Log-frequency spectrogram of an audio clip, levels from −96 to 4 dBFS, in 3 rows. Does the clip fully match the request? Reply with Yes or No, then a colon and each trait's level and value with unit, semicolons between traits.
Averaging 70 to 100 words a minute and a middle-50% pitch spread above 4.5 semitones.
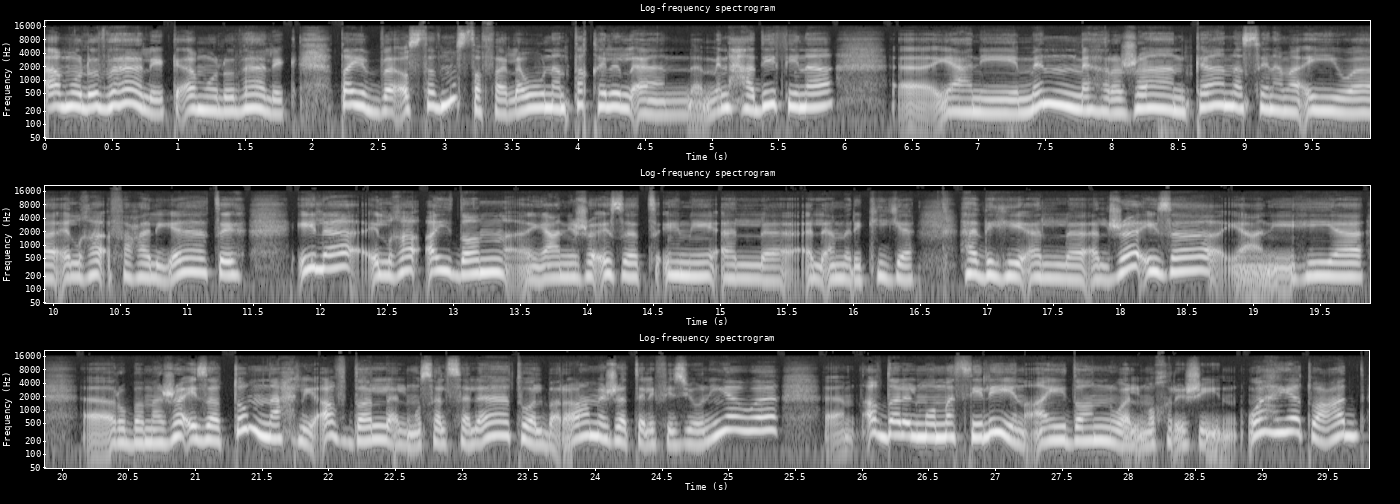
Yes: average, 85 wpm; average, 5.2 semitones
